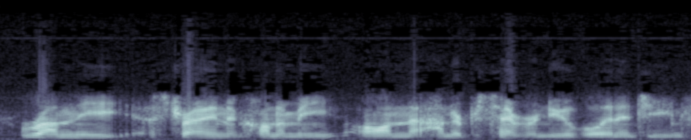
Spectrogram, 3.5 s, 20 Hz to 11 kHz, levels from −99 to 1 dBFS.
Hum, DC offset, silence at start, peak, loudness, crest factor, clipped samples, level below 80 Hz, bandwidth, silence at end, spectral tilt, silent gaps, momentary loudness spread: none; under 0.1%; 0.1 s; -2 dBFS; -22 LUFS; 20 dB; under 0.1%; -74 dBFS; 8.4 kHz; 0 s; -3.5 dB/octave; none; 6 LU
